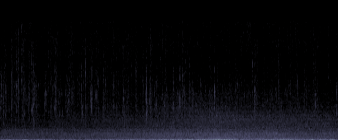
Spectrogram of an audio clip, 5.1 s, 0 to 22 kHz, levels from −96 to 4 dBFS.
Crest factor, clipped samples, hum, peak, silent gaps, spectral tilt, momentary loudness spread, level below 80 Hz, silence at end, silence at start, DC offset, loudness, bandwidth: 14 dB; under 0.1%; none; -40 dBFS; none; -5.5 dB/octave; 12 LU; -56 dBFS; 0 s; 0 s; under 0.1%; -58 LUFS; 18.5 kHz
